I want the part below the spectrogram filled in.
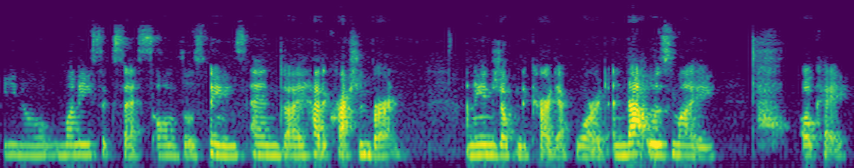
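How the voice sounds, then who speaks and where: A woman in her thirties with an Irish accent, telling her story as an interview guest in a soft, unhurried way with many ums. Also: mid-range voice, completely flat delivery, gravelly, low-quality recording. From Ireland. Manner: soft-spoken, unhurried, frequent ums and you-knows. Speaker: guest, transformational coach. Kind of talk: reflective personal story in an online interview.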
